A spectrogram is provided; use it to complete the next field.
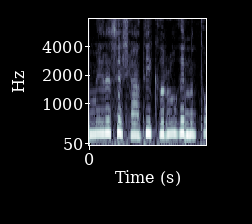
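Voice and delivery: high-pitched, fake, sweet girl voice.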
